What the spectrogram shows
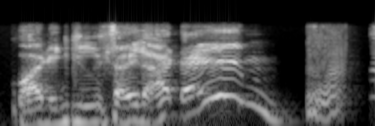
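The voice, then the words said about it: Imitates another person's voice. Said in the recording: “my impression of Zack Snyder”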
